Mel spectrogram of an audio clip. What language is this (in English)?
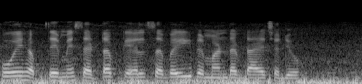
Sindhi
